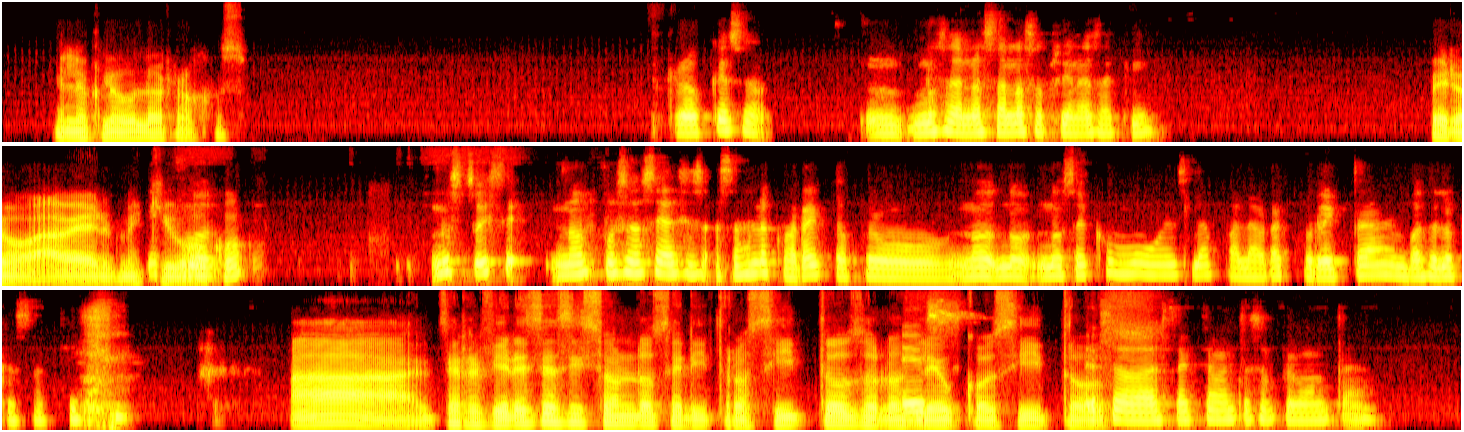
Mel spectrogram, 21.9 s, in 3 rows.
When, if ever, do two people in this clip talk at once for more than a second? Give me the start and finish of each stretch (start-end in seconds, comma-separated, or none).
none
